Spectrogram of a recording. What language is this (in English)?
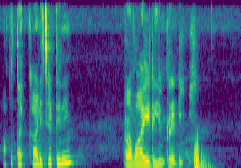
Malayalam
